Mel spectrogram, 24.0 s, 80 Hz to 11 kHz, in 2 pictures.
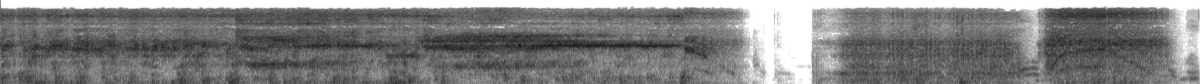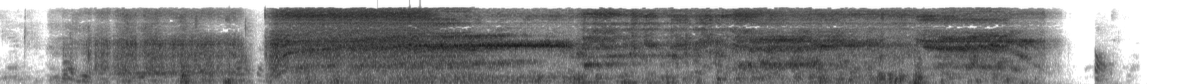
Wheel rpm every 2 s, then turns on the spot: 230, 220, 220, 110, 10, 60, 10, 120, 220, 230, 210, 30.
8-10 12-14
